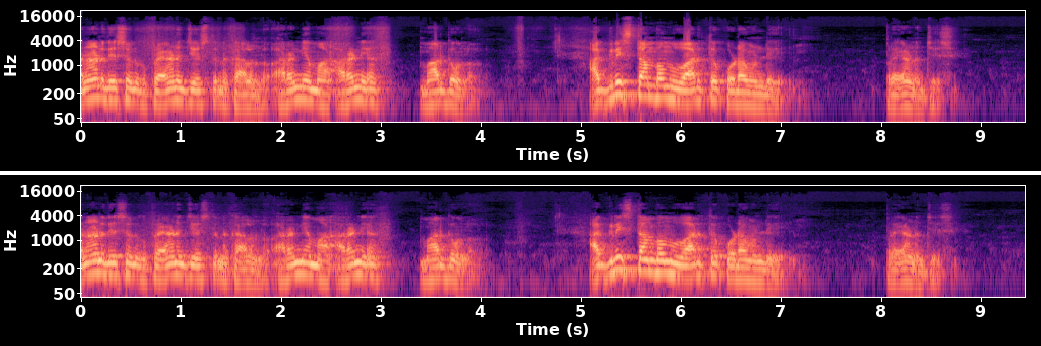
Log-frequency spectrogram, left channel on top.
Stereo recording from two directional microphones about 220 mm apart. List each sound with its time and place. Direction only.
0.0 s a man's voice: 35° left (ahead or behind)
8.0 s speech: 30° left (ahead or behind)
